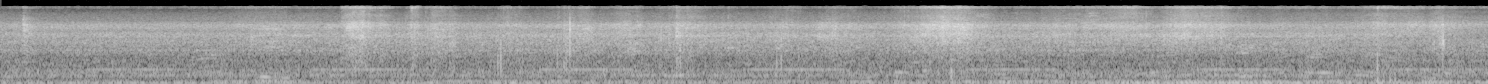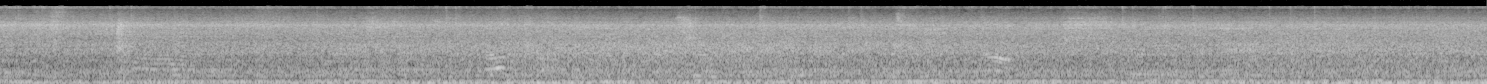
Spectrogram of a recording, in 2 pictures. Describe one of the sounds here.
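The bus interior rattles and clicks over bumps.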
